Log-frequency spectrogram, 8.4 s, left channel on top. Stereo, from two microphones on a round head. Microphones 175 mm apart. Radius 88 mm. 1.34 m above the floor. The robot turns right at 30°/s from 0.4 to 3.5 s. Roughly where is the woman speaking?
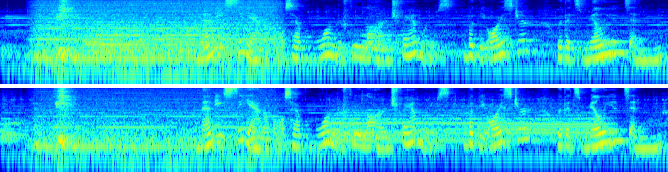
Behind right.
